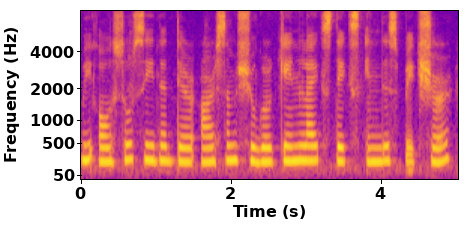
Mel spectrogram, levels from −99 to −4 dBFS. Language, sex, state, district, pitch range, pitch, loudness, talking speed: English, female, Assam, Kamrup Metropolitan, 215-235 Hz, 225 Hz, -15 LUFS, 155 wpm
